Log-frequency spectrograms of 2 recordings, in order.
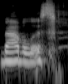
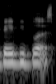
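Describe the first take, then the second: First: It sounds like one word, babyliss. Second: It sounds like two words, baby bliss. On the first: This is the brand's actual pronunciation. The speaker calls it right. "but it's Babyliss" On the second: This is how the speaker would naturally say it. The speaker calls it wrong. "I would say baby bliss"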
